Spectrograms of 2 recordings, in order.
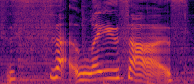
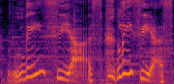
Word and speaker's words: Lysias: That's wrong. Leah Cias. Is that? Let me see. Laysas. Don't worry about it. Okay. I'll get it right. Don't worry about it. One day. I'll just keep throwing different pronunciations at you until you're finally like, okay, that's right and not cursed. And I'll be like, yippee. Oh, Lysias. Okay, Lysias. Well, remember that. Now strong A.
